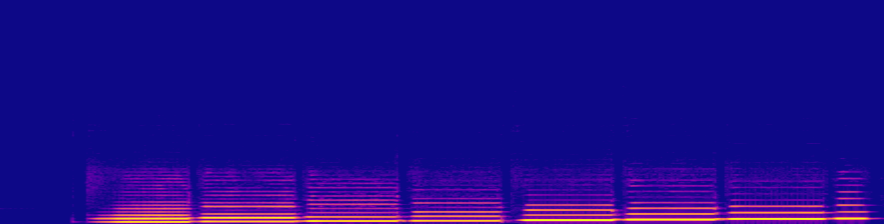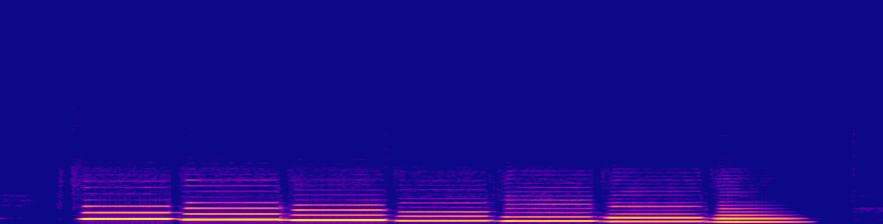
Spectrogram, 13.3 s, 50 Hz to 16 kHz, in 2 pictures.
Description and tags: Sax Alto - A# Major
Part of the Good-sounds dataset of monophonic instrumental sounds.
instrument::sax_alto
note::A#
good-sounds-id::6803
mode::major
sax, neumann-U87, scale, alto, AsharpMajor, good-sounds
